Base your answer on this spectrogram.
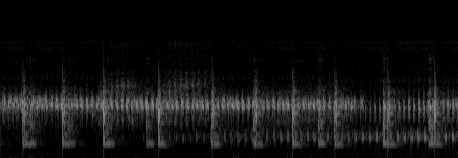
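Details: Frogs, toads and treefrogs calling together, with a continuous trill overlaid by loud, evenly spaced knocking pulses about once a second and a lower tonal croak in between.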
